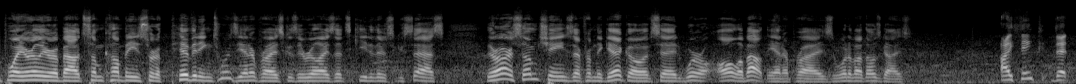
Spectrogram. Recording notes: The interview took place at the Consensus 2023 conference in Austin, Texas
